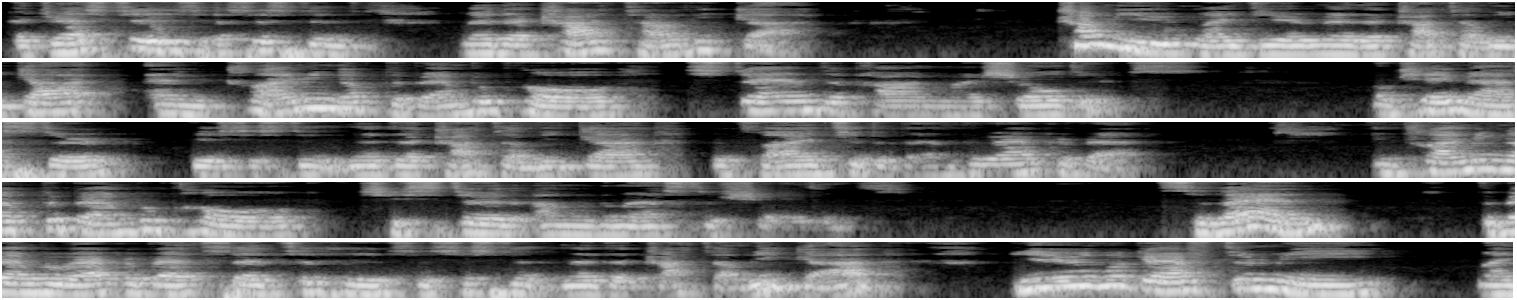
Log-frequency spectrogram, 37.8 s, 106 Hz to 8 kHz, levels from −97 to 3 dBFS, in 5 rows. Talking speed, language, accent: 90 wpm, English, American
